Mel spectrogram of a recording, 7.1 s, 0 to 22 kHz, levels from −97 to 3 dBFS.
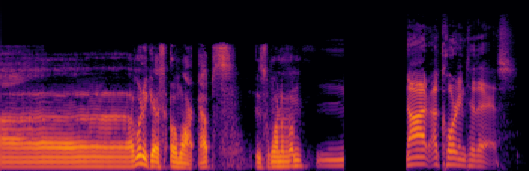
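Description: Just after "is one of them", at 4.56 s, the speech cuts to silence for about 0.83 s: a playback stall. It resumes at "according to this". Likely the player starved of data.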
